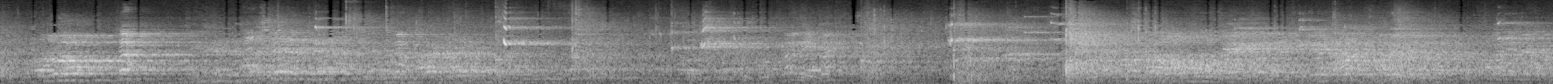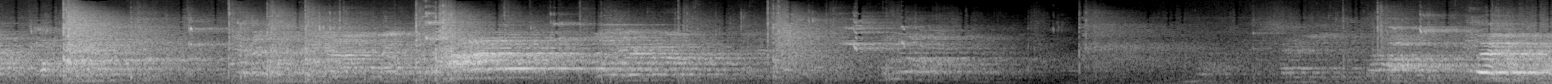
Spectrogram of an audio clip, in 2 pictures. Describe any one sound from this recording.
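Shuttlecocks are struck with rackets in sharp pops in a large echoing hall.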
